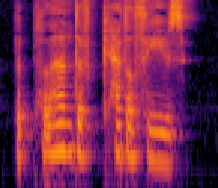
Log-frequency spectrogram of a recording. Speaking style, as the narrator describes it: Fay Maguire muttered

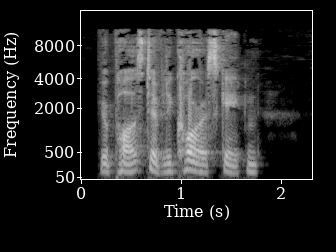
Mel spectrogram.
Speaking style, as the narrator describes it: Vance exclaimed

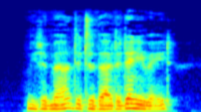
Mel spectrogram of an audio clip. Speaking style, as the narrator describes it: replied Vance

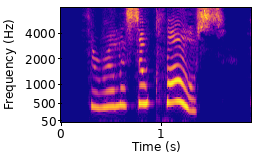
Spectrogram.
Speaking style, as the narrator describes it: pleaded Emily

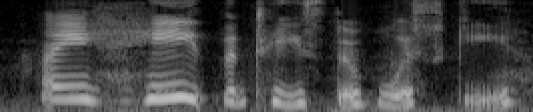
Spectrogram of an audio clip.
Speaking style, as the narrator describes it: moaned Ilse

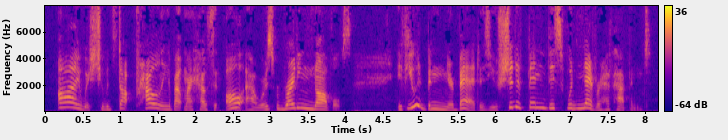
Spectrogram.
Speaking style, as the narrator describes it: snapped Aunt Ruth

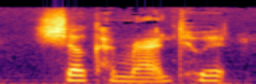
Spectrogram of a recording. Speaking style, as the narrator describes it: whispered Miss Royal

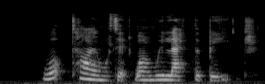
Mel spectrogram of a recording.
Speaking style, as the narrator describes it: he asked in a low, tense voice

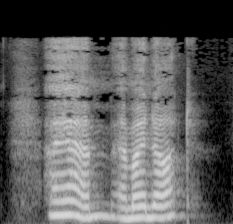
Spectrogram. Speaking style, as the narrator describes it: said eagerly

